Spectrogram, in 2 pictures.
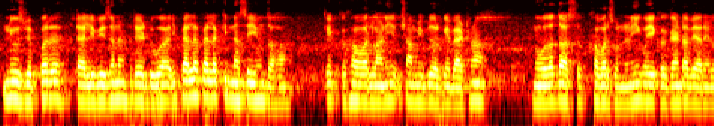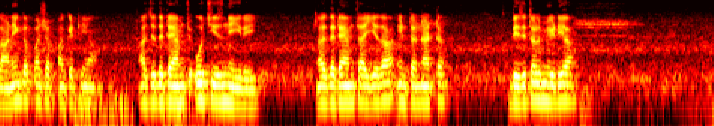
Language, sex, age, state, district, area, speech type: Dogri, male, 18-30, Jammu and Kashmir, Jammu, rural, spontaneous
